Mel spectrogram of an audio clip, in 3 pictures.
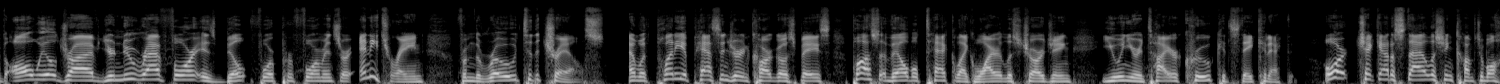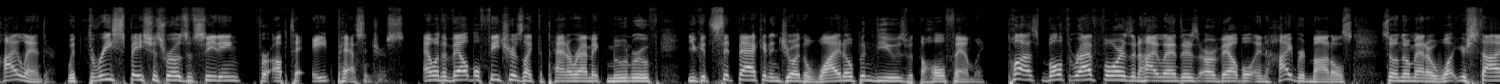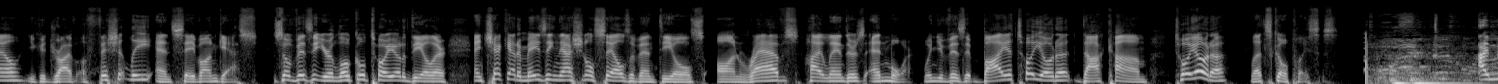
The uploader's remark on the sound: LIVE from the octagon in Sydney, Australia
